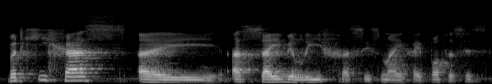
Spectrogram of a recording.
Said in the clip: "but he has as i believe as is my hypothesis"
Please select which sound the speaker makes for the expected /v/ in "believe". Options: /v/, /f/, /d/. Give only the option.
/f/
